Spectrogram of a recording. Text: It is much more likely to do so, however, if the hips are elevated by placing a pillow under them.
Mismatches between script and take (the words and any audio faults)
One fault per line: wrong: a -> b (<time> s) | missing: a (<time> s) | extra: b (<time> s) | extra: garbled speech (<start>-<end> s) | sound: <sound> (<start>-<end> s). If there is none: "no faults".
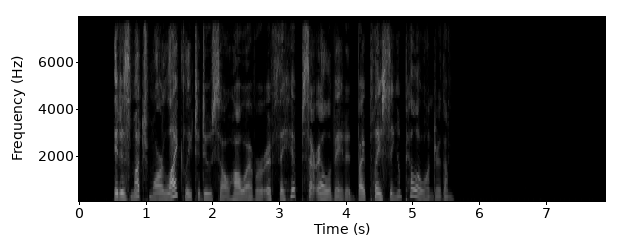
no faults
